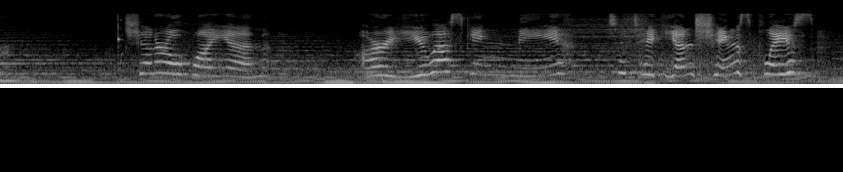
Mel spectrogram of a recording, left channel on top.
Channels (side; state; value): right; silent; 56 dB below the other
